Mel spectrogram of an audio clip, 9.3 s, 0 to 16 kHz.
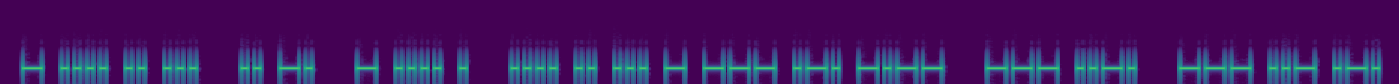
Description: Morse code, heard as a keyed tone, about 28 wpm, 700 Hz. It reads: THIS IN THE HISTORY OF OUR
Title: Sentences from Top 1500 Words 28wpm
